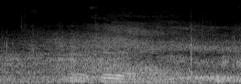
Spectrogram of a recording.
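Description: A motor vehicle passing by over steady background traffic noise. Its sound swells and peaks about a second in.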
